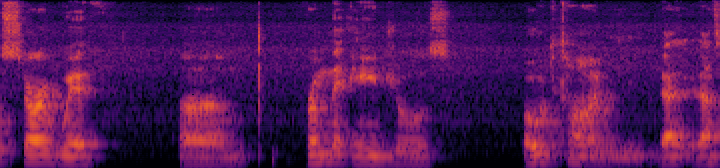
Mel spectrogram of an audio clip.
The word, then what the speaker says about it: Ohtani: First, we'll start with from the Angels, Otani. That's how you say his name, right? Shohei Ohtani.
